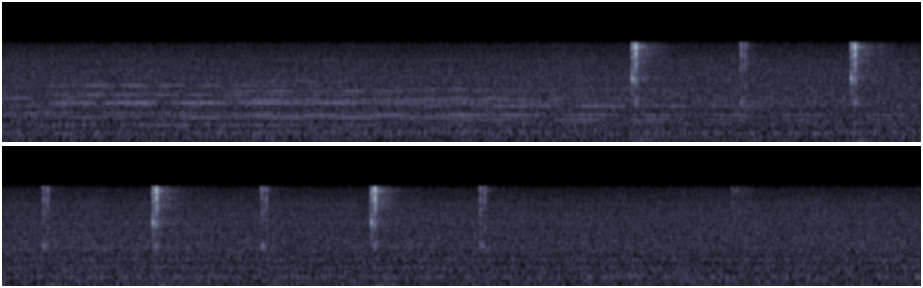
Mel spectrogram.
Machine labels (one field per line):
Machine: valve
